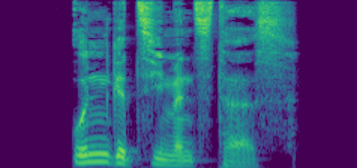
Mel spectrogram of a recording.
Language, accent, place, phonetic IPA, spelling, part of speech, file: German, Germany, Berlin, [ˈʊnɡəˌt͡siːmənt͡stəs], ungeziemendstes, adjective, De-ungeziemendstes.ogg
- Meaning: strong/mixed nominative/accusative neuter singular superlative degree of ungeziemend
